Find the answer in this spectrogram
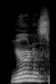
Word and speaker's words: Uranus: the ice giants of uranus and neptune and yes that is how you pronounce that planet in the early 1990s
